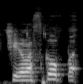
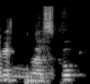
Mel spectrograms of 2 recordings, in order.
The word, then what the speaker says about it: CinemaScope: CinemaScope e Shift 72, e stavolta l'ho sì. detto giusto. – CinemaScope comunque viene così.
